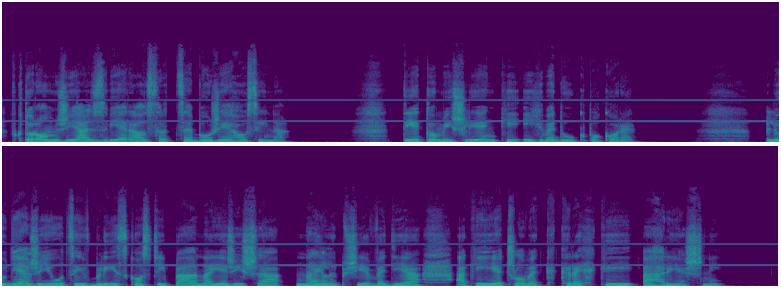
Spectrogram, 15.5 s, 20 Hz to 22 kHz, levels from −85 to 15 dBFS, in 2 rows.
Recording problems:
high-pitched whine; faint; throughout; 3.5 kHz, 25 dB below the speech

